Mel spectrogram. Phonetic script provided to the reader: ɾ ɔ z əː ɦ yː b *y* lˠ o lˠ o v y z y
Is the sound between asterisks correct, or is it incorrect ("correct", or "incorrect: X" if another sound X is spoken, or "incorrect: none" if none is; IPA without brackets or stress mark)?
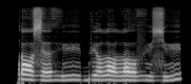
correct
